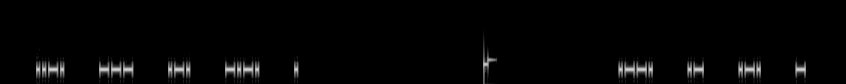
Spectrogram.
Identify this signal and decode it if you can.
Morse code, heard as a keyed tone, about 40 wpm, spaced as for 19 wpm, 700 Hz. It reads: FORCE PART
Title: 4x Character Spacing - Top 500 Words - 40wpm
